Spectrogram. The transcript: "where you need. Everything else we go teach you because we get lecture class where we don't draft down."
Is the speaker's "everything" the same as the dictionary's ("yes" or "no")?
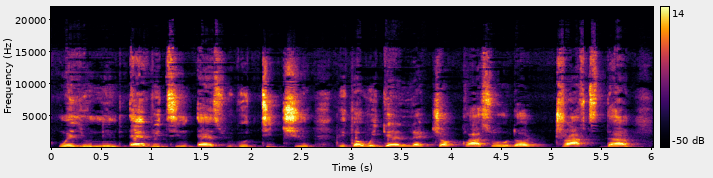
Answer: no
